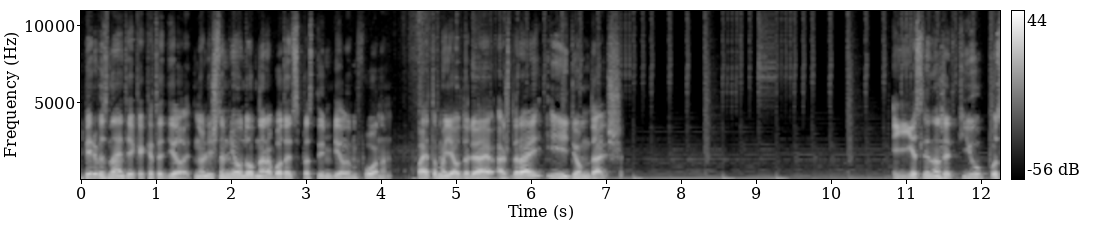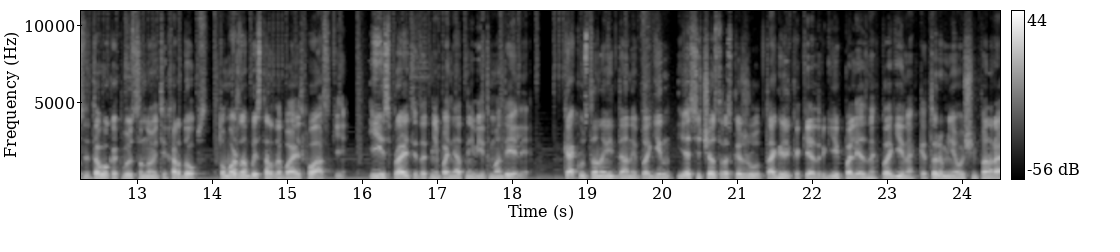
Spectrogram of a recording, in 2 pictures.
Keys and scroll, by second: 5.0 Delete, 10.7 q, 19.3 alt+w, 22.4 alt+w.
